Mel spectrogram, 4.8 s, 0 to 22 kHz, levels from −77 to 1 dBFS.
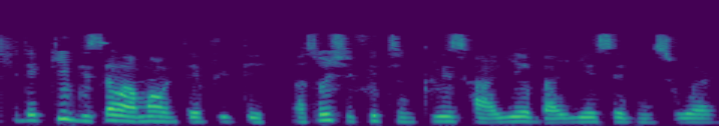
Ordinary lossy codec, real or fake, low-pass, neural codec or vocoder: MP3, 32 kbps; fake; 7.2 kHz; codec, 16 kHz, 4 kbps, FreqCodec, smaller model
